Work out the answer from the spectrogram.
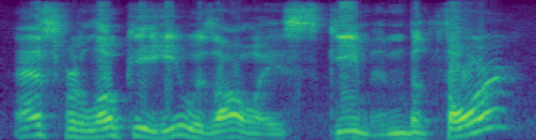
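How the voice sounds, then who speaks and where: Man doing a folksy high-pitched Southern good old boy. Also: very animated, normal speed, fairly bright tone, slightly rough, muffled recording, exaggerated voice. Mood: earnest. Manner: drawling, folksy. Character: folksy older-brother god, male stock-car racer, protective.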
